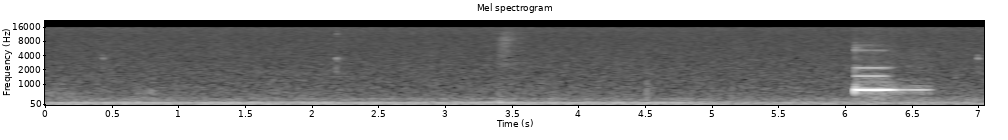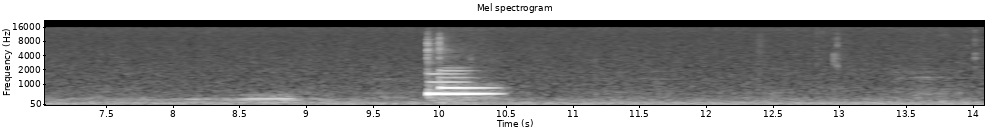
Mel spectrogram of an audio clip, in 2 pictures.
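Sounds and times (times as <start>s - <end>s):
phone electronic beeps: 6.1s - 6.6s, 9.9s - 10.5s.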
